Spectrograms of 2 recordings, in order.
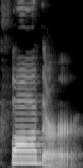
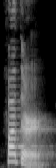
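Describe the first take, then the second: First: The first vowel is drawn out long. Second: The first vowel is said short. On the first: The speaker calls it right. "이게 길게 발음을 하는구나" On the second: The speaker calls it wrong. "father 아니라"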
